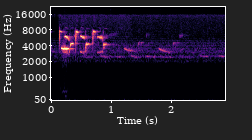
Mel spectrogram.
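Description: A tit gives a quick burst of high, bright chirping notes lasting under a second, followed by a few faint, thin, drawn-out notes.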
